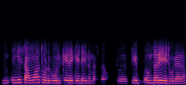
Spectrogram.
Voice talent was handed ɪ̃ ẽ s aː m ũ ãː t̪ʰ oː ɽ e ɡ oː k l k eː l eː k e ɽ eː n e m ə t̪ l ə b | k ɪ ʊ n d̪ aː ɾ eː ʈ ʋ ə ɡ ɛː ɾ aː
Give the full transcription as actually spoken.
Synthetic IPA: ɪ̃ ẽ s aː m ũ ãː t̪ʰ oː ɽ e k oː l k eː ɽ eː k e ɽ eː n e m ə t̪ l ə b | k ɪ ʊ n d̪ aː ɾ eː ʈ ʋ ə ɡ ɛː ɾ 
